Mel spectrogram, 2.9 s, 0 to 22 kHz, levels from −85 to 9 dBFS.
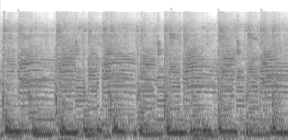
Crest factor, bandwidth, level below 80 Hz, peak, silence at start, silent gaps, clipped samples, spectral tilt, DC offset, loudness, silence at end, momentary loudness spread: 12 dB; 17 kHz; -44 dBFS; -8 dBFS; 0 s; none; under 0.1%; -4.5 dB/octave; under 0.1%; -21 LUFS; 0 s; 2 LU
